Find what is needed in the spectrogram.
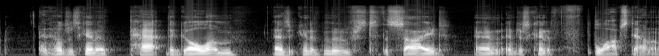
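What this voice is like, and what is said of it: Usual voice. Nothing is said of it.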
